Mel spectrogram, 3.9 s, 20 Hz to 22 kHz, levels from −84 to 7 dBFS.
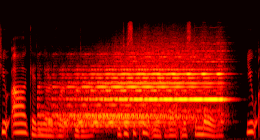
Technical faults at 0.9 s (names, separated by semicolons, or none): mains hum; feedback howl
